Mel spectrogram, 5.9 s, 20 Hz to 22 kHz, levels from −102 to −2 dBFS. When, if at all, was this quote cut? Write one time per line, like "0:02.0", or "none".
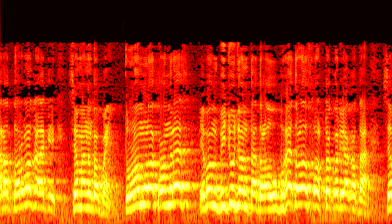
0:01.7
